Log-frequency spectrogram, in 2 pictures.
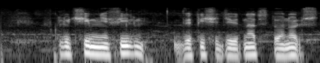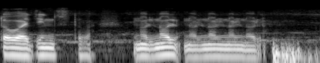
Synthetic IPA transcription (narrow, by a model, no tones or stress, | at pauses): fklʲʉt͡ɕimnʲefʲilʲmd̪vʲet̪ɨsʲːɪdʲɪvʲɪt̪nat̪sə̥t̪əvənolʲʂɨ̥st̪ovəɐdʲinət̪sə̥t̪ʰəvə | nolʲnolʲnolʲnolʲnolʲnolʲ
